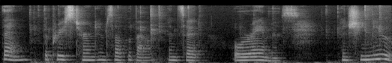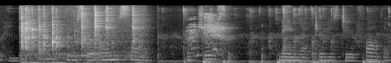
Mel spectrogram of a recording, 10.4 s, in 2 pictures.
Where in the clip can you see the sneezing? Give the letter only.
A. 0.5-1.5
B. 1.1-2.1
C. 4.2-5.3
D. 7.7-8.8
D.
